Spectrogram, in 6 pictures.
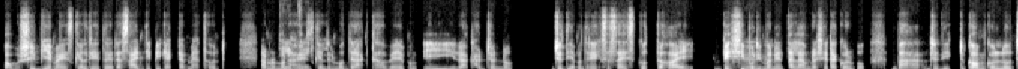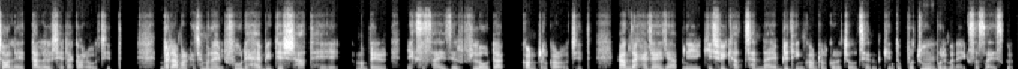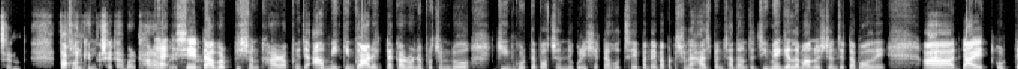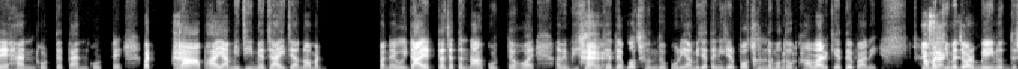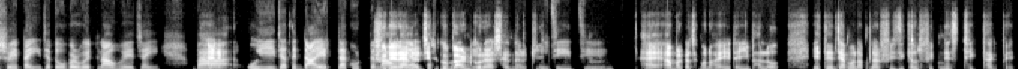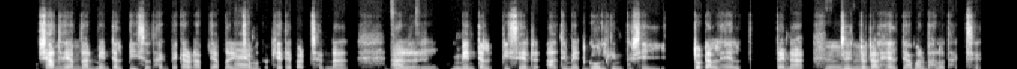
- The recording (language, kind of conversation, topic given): Bengali, unstructured, শারীরিক ফিটনেস ও মানসিক স্বাস্থ্যের মধ্যে সম্পর্ক কী?
- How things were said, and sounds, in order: in English: "বিএমআই স্কেল"; in English: "সায়েন্টিফিক"; in English: "ফুড হ্যাবিট"; in English: "ফ্লো"; tapping; laugh; sniff; in English: "ওভার ওয়েট"; in English: "বার্ন"; in English: "ফিজিক্যাল ফিটনেস"; in English: "মেন্টাল পিস"; in English: "আল্টিমেট গোল"; in English: "টোটাল হেলথ"; in English: "টোটাল হেলথ"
